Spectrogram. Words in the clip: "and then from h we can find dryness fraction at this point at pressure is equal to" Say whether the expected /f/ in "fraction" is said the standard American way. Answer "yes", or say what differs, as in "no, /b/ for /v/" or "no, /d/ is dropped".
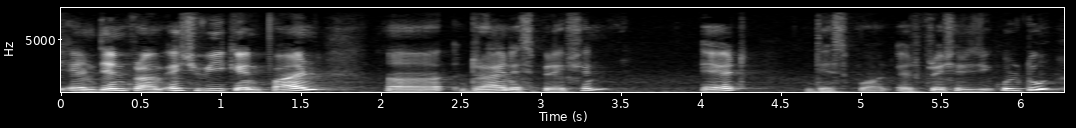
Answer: no, /p/ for /f/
